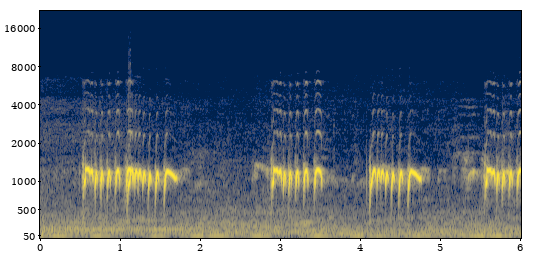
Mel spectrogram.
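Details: Local perkutut, the zebra dove, calling as a lure: four loud bursts of fast stuttering coos, each closing with a drawn-out rolled note, roughly every one and a half seconds.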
